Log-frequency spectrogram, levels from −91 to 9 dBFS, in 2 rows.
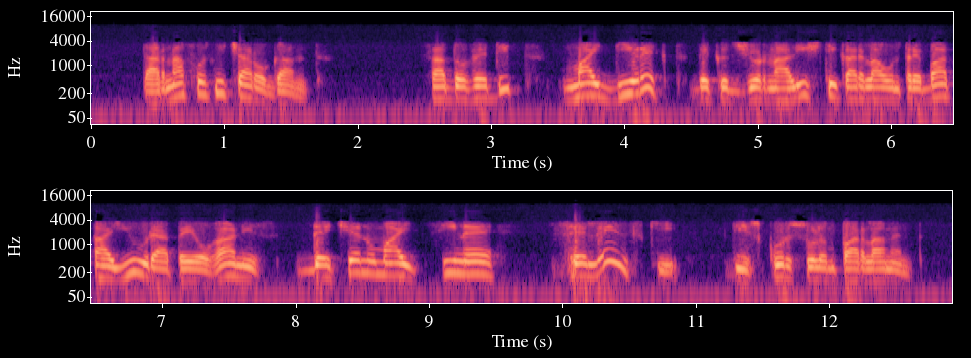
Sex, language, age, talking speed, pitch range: male, Romanian, 50-69, 120 wpm, 105-165 Hz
